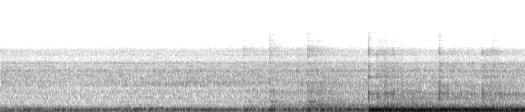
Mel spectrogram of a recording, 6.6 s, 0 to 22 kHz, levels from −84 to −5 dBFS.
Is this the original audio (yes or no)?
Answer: yes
